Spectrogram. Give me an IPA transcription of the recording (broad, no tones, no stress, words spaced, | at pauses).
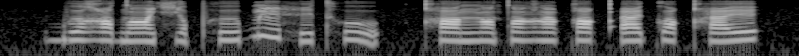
bɯʁɛ dˤã çʌpʰɯ ɓĩhitʰu | qʰʌ ŋũtˤũʁɛ̃qʌ qʼeko qʰe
